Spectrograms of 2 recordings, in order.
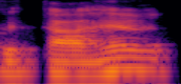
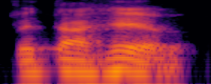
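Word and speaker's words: וְטַהֵר: The word is not v'taher, but v'taher.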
